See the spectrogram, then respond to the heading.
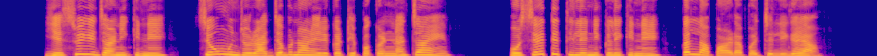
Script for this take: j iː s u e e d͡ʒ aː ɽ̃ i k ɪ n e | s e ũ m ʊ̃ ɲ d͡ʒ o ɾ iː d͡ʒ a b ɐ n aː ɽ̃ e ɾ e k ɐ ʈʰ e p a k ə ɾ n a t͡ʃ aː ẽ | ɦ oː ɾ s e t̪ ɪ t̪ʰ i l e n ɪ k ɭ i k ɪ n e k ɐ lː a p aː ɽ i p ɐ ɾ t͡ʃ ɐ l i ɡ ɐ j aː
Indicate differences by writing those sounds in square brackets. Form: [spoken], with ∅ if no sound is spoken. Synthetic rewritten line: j iː s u e e d͡ʒ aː ɽ̃ i k ɪ n e | s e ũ m ʊ̃ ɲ d͡ʒ o ɾ [aː] d͡ʒ a b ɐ n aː ɽ̃ e ɾ e k ɐ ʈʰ e p [ɐ] k ə [ɽ] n a t͡ʃ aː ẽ | ɦ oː ɾ s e t̪ ɪ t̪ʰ i l e n ɪ k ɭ i k ɪ n e k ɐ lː a p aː ɽ [a] p ɐ ɾ t͡ʃ ɐ l i ɡ ɐ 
